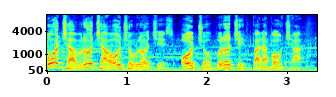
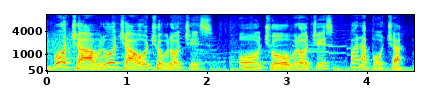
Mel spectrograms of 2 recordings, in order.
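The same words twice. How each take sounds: First: It is said at a faster pace. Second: It is said at a slower, normal pace.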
